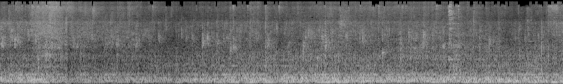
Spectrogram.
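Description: Dry red chillies and cumin seeds crackling in hot oil with onions going in, a loud, steady broadband sizzle close by that runs unbroken throughout, with no voices.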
